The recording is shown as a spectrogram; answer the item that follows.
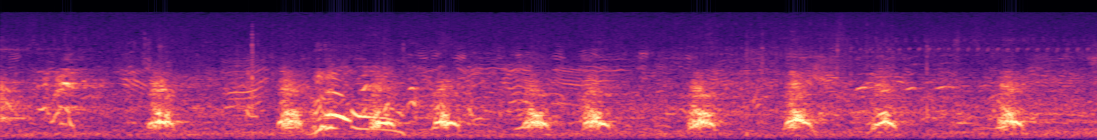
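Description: A dog barking in a string of short barks, about one or two a second, starting about a second in and stopping near the end.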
